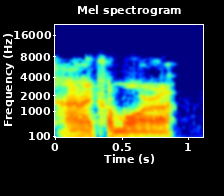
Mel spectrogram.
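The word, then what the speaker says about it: Hana Kimura: Cause, trying to, you know, how you say it again? Ayana Kimura? – I think it's pronounced Hanakamura.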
